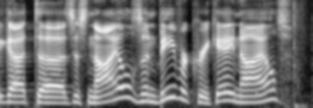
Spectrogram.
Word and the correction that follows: Niels: Hey, it's Niels. – Oh, Niels. I'm sorry, Niels. Yeah. Mispronounced that.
